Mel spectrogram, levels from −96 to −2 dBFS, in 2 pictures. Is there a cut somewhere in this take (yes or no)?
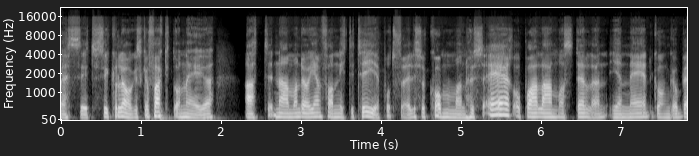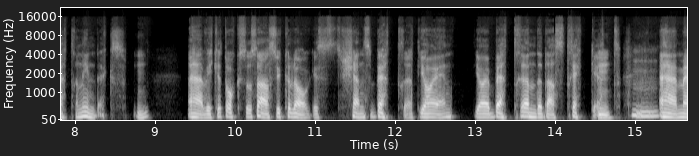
no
